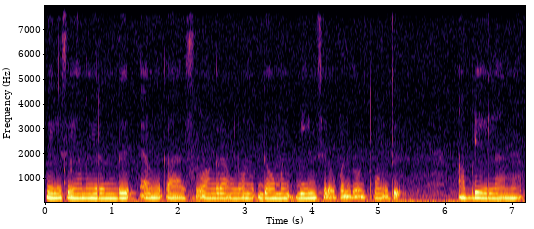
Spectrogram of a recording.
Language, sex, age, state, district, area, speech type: Tamil, female, 45-60, Tamil Nadu, Ariyalur, rural, spontaneous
